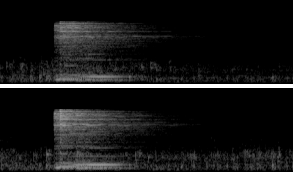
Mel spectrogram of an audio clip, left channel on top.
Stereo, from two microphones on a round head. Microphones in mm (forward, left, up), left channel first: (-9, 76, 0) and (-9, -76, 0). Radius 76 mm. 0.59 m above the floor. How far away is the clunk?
About 1.0 m.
